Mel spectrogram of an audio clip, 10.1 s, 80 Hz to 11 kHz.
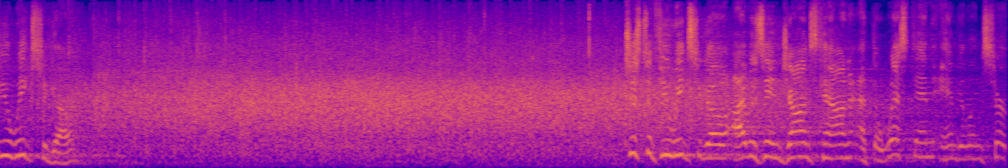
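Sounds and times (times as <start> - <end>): audience applauding: 0.0 - 9.0.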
